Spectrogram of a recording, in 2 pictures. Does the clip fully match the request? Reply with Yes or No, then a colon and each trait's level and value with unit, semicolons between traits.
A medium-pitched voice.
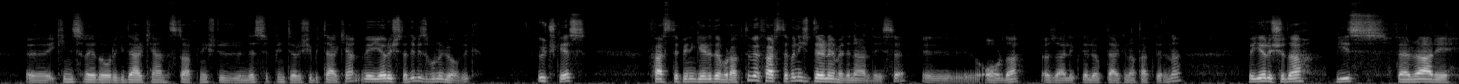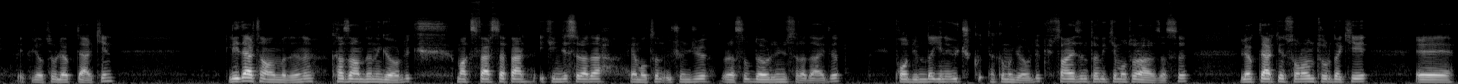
No: low, 125 Hz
